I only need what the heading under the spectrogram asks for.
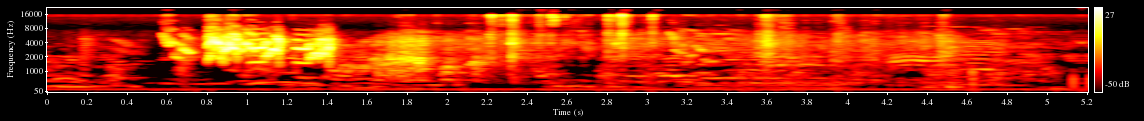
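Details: Lovebird chirps: a loud cluster of piercing, rapid chirps near the start, then softer scattered twitters fading out over a continuous low hum.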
